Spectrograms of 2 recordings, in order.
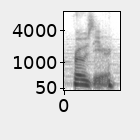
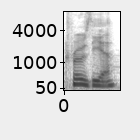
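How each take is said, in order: First: It is said in an American accent. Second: It is said in a British accent. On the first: "In an American accent, it would be like Crozier" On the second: "Or Crozia, if you're British"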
